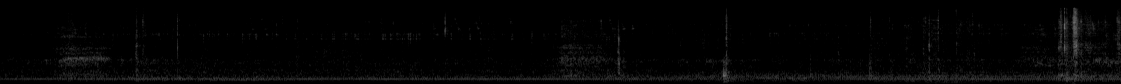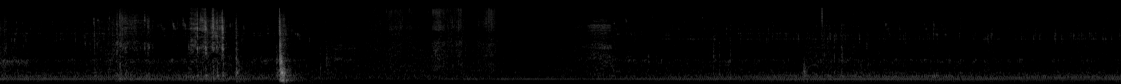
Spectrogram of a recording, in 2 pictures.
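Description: Small vivarium waterfall trickling steadily over a low hum, with a few brief clicks and rustles around the middle.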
